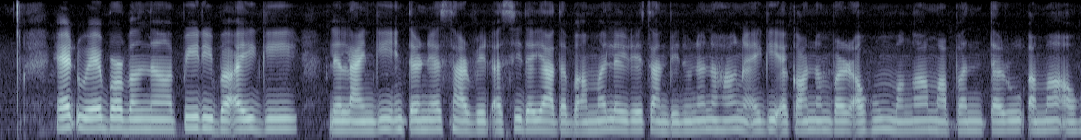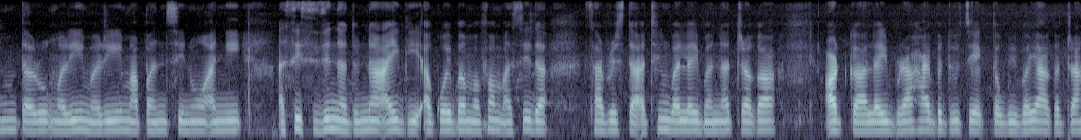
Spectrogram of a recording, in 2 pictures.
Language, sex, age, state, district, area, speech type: Manipuri, female, 30-45, Manipur, Kangpokpi, urban, read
